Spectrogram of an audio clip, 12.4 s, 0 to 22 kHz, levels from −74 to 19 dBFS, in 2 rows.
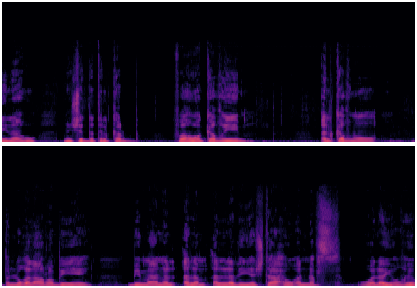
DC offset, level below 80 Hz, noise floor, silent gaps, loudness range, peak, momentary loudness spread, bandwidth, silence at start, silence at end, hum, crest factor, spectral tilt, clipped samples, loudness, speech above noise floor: under 0.1%; -56 dBFS; -57 dBFS; none; 3 LU; -12 dBFS; 10 LU; 16 kHz; 0 s; 0 s; none; 18 dB; -6 dB/octave; under 0.1%; -28 LUFS; 30 dB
